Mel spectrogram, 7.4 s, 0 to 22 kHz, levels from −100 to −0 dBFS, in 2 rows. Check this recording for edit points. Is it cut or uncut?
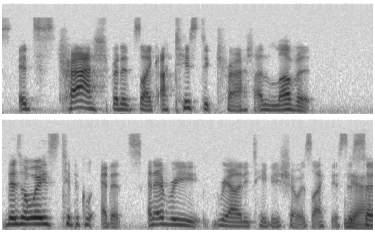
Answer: uncut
